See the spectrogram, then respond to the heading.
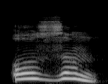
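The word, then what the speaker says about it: ұзын: Губы в трубочку свернули и твердо произносим «О». И как мишки рычим «О». А теперь вместе скажем «Озон».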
